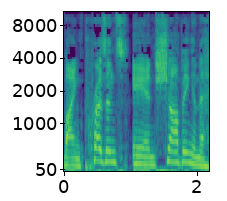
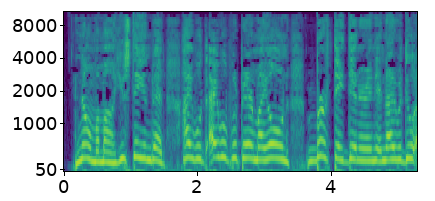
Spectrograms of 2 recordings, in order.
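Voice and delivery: high-pitched, put-on Italian accent; 7 semitones higher than usual. Acting out their younger self telling Mama to stay in bed, in an unexplained Italian accent. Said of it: "I don't know why I sound Italian".

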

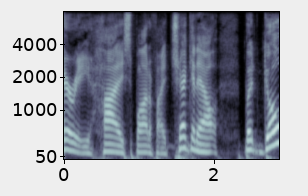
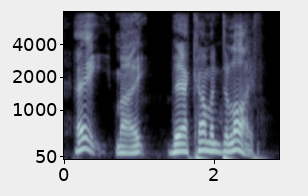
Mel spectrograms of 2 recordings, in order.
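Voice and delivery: put-on British accent, much quieter; 4 dB quieter than usual. Acting out Sam Neill's line from a movie, in a Sam Neill British-accent impression. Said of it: "British accent".

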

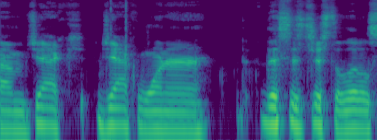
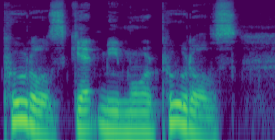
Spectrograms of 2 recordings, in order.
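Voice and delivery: put-on heavy Hungarian accent. Retelling a director asking the art director for poodles: Michael Curtiz impression. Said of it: "had a very thick Hungarian accent".

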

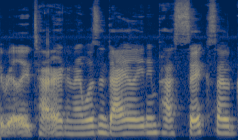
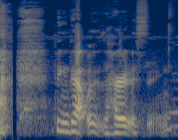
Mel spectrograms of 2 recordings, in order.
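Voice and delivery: teary voice, fighting off crying. Recalling the hardest moment of a long labor, holding back tears.

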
